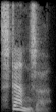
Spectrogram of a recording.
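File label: "stanza", British English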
